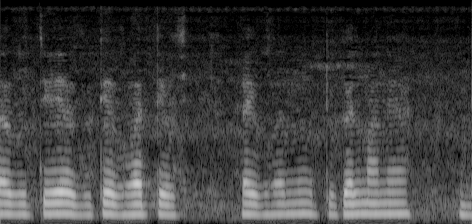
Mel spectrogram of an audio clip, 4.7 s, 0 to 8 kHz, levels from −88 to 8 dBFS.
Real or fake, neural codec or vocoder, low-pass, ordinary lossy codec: fake; codec, 16 kHz, 16 kbps, FreqCodec, smaller model; 7.2 kHz; AAC, 32 kbps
